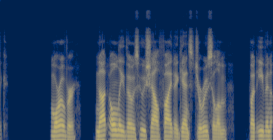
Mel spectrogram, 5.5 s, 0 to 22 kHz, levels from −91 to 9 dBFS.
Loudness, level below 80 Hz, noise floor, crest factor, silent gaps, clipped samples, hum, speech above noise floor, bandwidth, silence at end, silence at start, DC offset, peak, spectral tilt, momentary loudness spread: -19 LUFS; -46 dBFS; under -90 dBFS; 18 dB; 0.20-0.94 s, 1.61-1.84 s, 4.68-4.90 s; under 0.1%; none; over 72 dB; 15.5 kHz; 0 s; 0 s; 2%; 0 dBFS; -5.5 dB/octave; 8 LU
